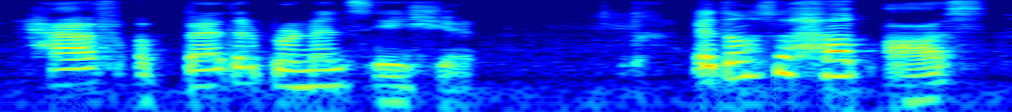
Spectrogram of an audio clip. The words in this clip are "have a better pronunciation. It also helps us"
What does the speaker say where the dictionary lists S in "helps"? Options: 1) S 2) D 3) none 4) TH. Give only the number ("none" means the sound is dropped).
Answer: 3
